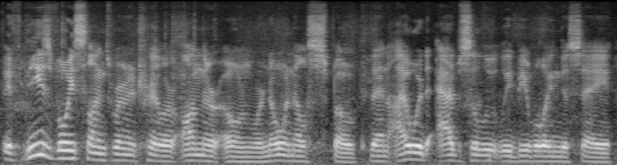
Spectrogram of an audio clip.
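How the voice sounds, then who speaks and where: A man with a fairly low voice hosts a relaxed discussion show. He talks informally to his viewers and explains his points step by step, as if chatting through an idea with a guest. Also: moderate pace, slight background noise. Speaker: host of a fan theory discussion.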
